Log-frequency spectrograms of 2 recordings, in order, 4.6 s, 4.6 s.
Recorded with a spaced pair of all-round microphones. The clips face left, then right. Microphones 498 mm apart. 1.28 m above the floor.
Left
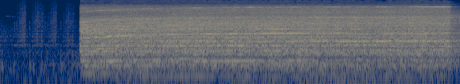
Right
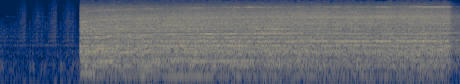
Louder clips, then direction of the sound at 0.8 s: Right 5 dB; 65° right (ahead or behind).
